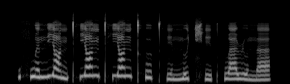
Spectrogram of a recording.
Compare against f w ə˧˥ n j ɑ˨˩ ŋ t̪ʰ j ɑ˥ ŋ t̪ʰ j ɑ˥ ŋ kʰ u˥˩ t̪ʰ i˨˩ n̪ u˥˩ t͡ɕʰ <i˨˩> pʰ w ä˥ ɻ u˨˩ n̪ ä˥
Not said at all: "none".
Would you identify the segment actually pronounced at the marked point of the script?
i˨˩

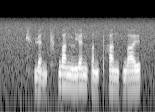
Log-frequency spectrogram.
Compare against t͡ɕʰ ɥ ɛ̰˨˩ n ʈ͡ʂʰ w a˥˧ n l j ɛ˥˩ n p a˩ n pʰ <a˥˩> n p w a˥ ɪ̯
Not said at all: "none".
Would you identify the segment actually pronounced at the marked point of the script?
a˥˩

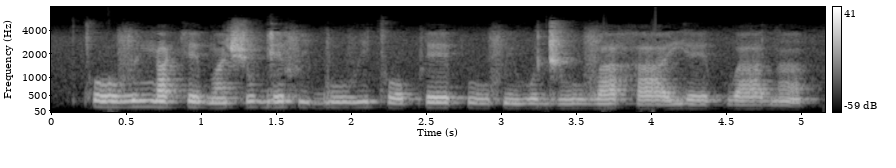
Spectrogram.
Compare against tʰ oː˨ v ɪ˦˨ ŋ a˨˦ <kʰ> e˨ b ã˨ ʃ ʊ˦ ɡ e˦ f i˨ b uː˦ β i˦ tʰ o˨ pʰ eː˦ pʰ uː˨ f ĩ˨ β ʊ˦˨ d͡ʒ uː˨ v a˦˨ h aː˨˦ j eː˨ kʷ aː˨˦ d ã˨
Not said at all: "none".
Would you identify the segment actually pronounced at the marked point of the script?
kʰ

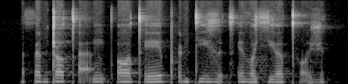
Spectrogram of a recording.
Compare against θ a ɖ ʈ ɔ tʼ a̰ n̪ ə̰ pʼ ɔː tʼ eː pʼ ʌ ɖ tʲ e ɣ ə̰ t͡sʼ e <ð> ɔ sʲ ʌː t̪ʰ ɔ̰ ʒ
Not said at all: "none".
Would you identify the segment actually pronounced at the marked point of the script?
ð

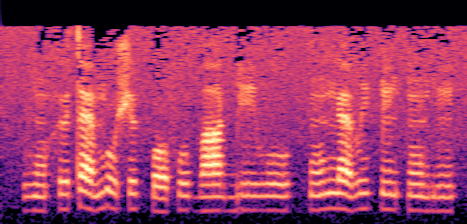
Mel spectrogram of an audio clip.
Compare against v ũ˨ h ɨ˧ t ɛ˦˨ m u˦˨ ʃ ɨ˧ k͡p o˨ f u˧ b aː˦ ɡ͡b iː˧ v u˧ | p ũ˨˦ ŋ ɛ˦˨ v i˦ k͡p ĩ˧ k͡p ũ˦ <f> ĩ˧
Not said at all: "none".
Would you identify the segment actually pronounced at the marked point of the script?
b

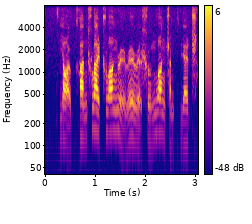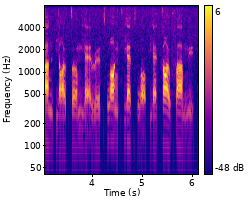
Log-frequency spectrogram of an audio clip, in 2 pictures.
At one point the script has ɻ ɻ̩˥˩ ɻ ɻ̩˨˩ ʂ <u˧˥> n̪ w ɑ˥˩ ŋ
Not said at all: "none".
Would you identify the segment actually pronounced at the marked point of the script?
u˧˥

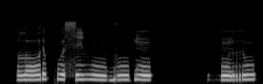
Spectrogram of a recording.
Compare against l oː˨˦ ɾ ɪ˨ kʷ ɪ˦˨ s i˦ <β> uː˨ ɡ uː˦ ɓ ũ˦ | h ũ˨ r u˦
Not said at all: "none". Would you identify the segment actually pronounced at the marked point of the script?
β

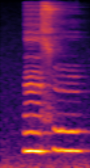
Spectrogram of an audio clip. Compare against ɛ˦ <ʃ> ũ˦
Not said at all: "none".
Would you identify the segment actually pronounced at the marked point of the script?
s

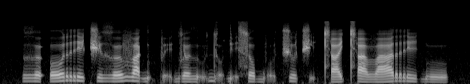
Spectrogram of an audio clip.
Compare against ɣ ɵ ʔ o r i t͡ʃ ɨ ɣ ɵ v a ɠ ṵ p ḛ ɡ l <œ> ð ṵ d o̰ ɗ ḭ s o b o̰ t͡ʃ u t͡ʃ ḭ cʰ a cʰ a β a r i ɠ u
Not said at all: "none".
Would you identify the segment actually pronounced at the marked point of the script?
ɵ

